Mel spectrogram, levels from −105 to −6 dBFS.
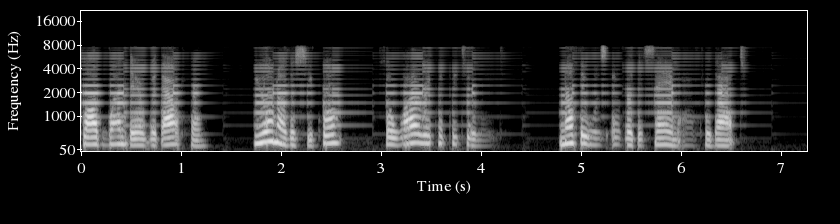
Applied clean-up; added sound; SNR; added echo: neural mask model RNNoise.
